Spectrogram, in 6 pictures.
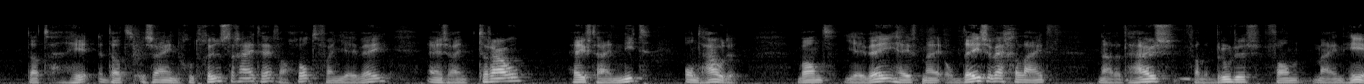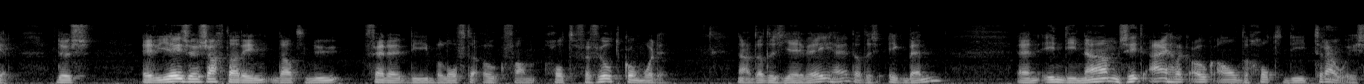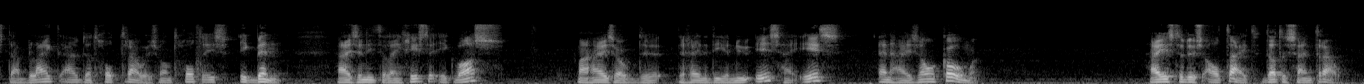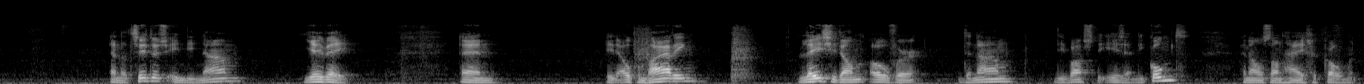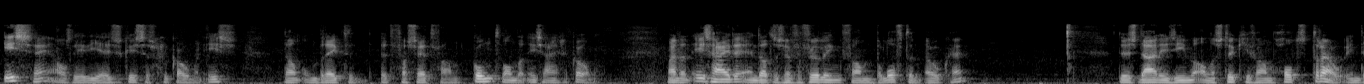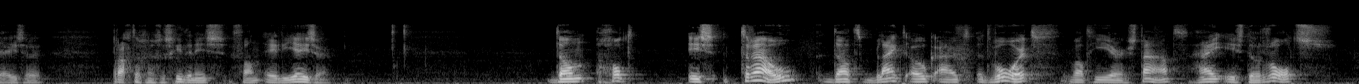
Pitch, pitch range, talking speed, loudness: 100 Hz, 90-115 Hz, 155 wpm, -25 LUFS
